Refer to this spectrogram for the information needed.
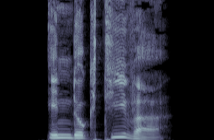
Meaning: inflection of induktiv: 1. strong/mixed nominative masculine singular 2. strong genitive/dative feminine singular 3. strong genitive plural
- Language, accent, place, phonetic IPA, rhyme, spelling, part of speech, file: German, Germany, Berlin, [ɪndʊkˈtiːvɐ], -iːvɐ, induktiver, adjective, De-induktiver.ogg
